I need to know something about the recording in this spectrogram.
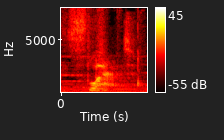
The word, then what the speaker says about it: Slat: Shout outs to Ryan Harden, David Slat, rhymes with cat, Coop, Dave Izzle, AJ McCown.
